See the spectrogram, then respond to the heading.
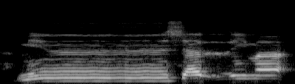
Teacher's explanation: ra di sini kenapa dibaca tipis karena ingat dia berbaris kasrah kalau ra dia berbaris kasrah berbaris bawah maka dia dibaca tipis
